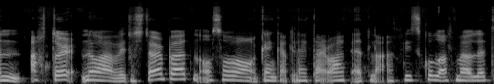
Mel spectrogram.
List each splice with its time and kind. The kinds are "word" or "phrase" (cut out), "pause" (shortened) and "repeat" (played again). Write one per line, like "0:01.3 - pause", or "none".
0:01.3 - word
0:02.9 - word
0:03.5 - word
